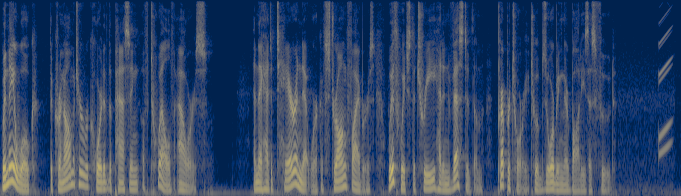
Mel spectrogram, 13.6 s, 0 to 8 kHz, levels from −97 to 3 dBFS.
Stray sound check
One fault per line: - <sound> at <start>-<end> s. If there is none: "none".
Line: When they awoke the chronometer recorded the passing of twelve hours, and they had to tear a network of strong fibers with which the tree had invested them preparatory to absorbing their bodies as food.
- chirp at 13.2-13.5 s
